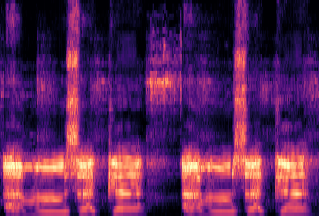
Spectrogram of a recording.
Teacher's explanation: Dalam kondisi sukun menjadi ak ik uk, jangan pakai 'akh', bukan, tapi ak ik uk. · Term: huruf kaf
